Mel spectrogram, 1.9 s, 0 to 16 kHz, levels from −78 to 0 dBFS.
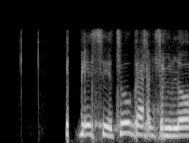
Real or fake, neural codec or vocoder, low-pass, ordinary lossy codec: fake; codec, 16 kHz, 2 kbps, FunCodec, trained on Chinese and English, 25 frames a second; 7.2 kHz; none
